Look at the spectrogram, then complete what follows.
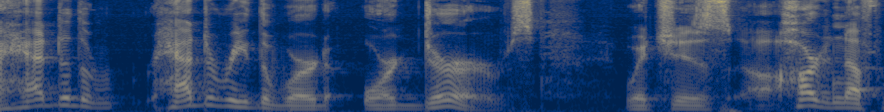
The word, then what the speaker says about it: hors d'oeuvres: grade school, I had to read the word hors d'oeuvres, which is a hard enough word to read. It's H-O-R-S space D apostrophe O-E-U-V-R-E-S. Too many damn vowels. Yeah, hors d'oeuvres. And they pronounced it horse doovers.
